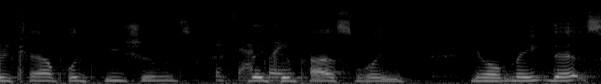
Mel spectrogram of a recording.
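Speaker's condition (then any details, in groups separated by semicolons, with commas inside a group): Cerebral palsy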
